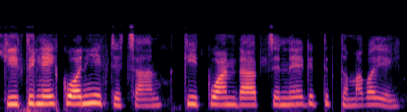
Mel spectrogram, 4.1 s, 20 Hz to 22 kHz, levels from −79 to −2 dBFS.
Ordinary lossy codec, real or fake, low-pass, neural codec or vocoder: Opus, 32 kbps; fake; 7.2 kHz; codec, 16 kHz, 1 kbps, X-Codec, HuBERT features, trained on LibriSpeech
